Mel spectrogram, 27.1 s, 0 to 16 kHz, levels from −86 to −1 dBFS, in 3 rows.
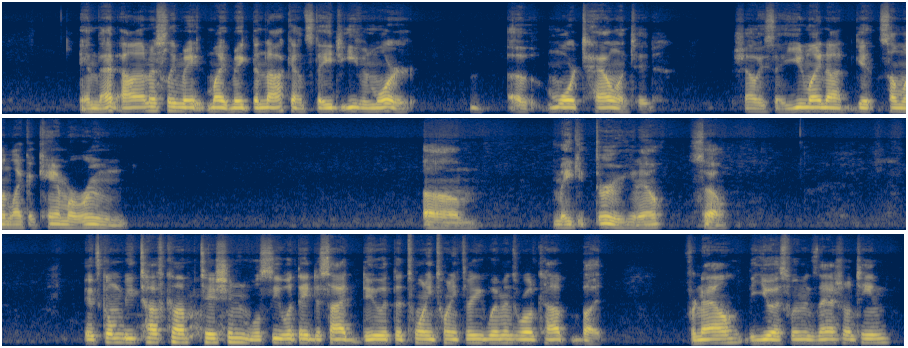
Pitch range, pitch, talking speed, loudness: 110-130 Hz, 115 Hz, 130 wpm, -19 LUFS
